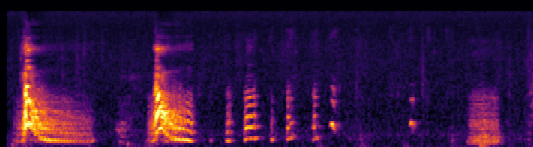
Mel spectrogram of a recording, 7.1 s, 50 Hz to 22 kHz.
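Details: Kuvasz puppies, 18 days old, from the litter of Armani Niclas vom Crystal Diamonds and Arika Majna-menti Mákvirág, 2 July 2014: two long, loud, wavering whines, then a quick series of short high yips and a final muffled cry.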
